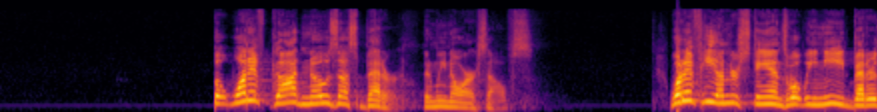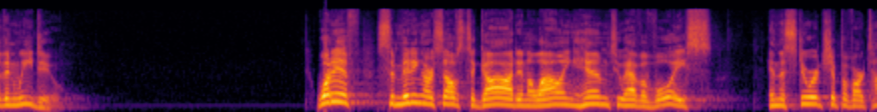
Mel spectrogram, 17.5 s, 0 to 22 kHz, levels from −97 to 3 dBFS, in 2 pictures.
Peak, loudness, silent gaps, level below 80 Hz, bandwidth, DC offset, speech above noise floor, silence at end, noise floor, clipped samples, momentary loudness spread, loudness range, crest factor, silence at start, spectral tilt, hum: 0 dBFS; -19 LUFS; none; -62 dBFS; 16 kHz; under 0.1%; 61 dB; 0 s; -79 dBFS; under 0.1%; 14 LU; 8 LU; 22 dB; 2.15 s; -5 dB/octave; 60 Hz at -50 dBFS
